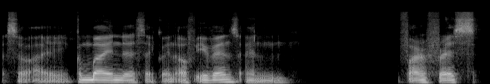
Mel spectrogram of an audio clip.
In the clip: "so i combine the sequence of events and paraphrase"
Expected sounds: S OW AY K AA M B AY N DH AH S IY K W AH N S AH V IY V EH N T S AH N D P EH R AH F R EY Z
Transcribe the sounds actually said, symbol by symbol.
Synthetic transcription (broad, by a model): S OW AY K AA M B AY N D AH S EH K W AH N AH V IY V EH N T S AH N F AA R F R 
